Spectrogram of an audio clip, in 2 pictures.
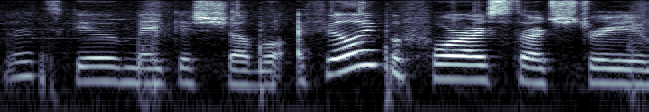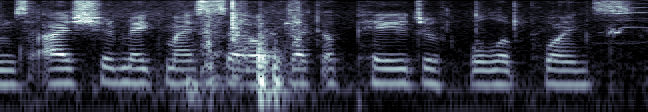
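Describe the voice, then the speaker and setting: A live streamer chatting casually while playing a building game, sounding congested, hesitant with many ums and restarts, and clearing the throat often. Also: mid-range voice, moderate pace. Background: game music.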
